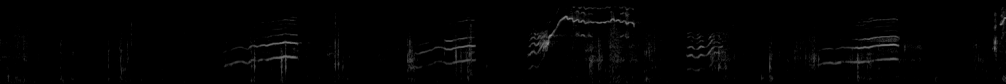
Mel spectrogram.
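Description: Infant macaque crying: a string of about five rising, whistle-like coos with short pauses between, the one near the middle climbing much higher into a squeal.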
